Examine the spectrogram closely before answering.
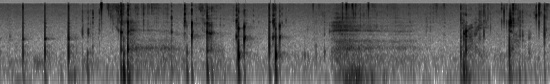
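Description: Fingernails tap and click close to a microphone.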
